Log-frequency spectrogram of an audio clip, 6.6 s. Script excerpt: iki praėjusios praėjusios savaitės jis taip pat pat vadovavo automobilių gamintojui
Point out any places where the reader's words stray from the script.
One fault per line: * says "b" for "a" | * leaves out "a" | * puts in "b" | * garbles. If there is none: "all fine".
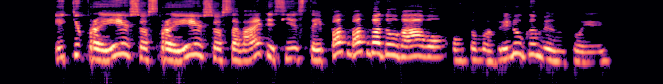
all fine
